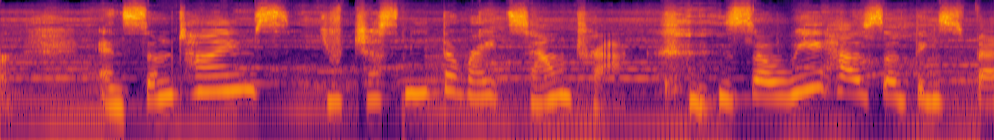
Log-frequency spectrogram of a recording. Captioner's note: laughs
